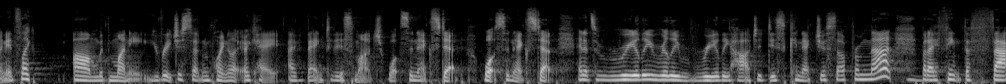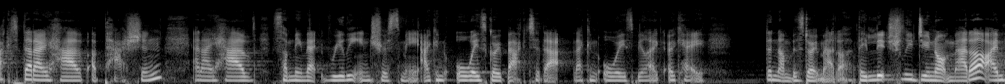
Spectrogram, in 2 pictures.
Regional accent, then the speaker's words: Connecticut, United States; also born or lived in Sydney, Australia; So I was born in Sydney, but at the age of, I think around 5 or 6, I moved to Connecticut in the US of all places

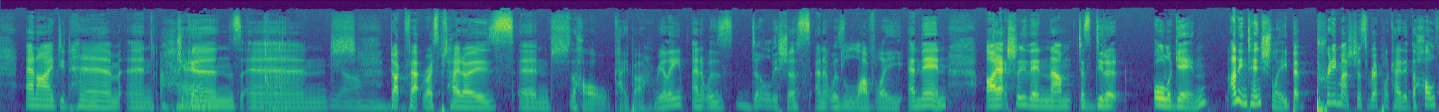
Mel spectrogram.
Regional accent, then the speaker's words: Australia; we're Australian

